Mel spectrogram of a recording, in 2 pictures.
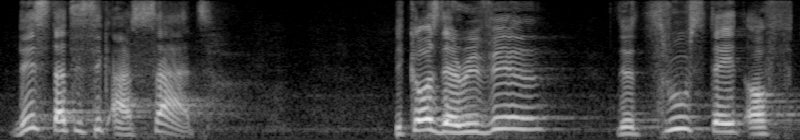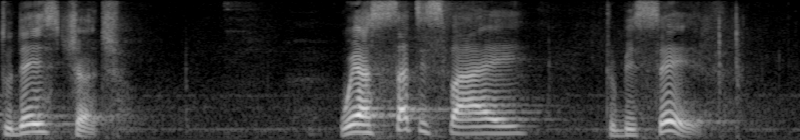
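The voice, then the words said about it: French-speaker accent in English. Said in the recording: “I don't know if my English, I'm coming from a French country, speaking country. Sometimes you will have a hard time hearing, understanding some of the words.”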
